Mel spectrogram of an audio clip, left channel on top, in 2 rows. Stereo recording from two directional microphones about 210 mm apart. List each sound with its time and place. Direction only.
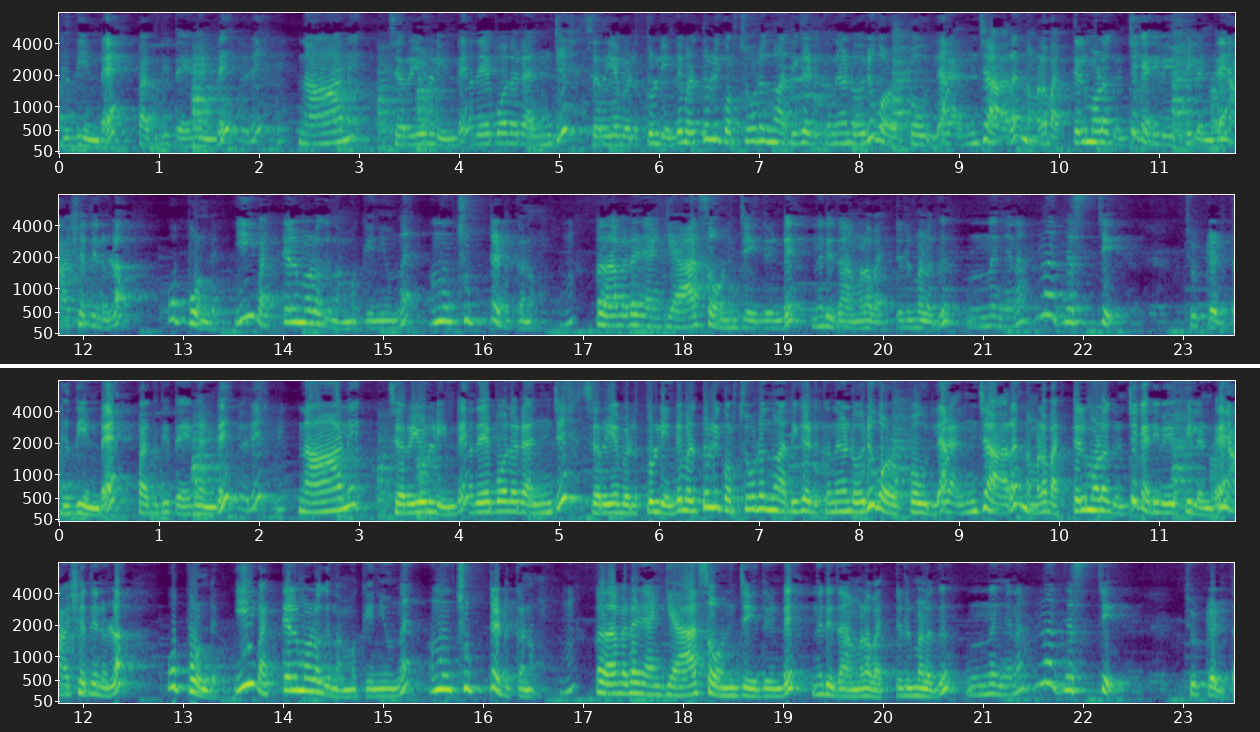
0.0 s a woman's voice: 50° right (ahead or behind)
21.0 s a woman's voice: 35° right (ahead or behind)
